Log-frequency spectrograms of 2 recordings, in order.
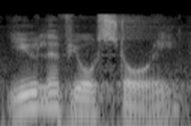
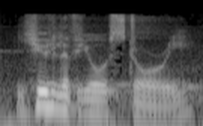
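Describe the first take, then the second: No difference in how they are said.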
